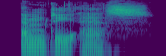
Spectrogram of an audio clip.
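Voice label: "mds", British English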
